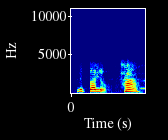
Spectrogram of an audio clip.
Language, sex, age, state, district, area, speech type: Odia, female, 30-45, Odisha, Subarnapur, urban, conversation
